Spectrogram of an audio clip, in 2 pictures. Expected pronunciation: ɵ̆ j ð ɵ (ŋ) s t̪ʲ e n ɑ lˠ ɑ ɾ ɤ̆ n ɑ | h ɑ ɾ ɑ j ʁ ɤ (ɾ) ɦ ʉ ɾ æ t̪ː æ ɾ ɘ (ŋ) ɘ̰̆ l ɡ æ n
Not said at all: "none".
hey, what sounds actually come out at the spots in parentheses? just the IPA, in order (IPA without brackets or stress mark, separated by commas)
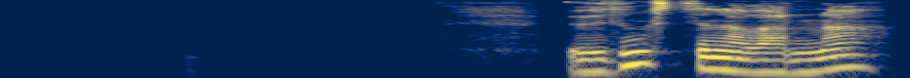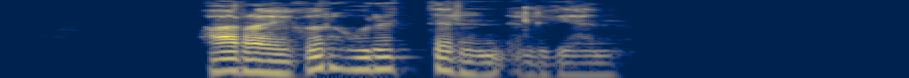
ŋ, ɾ, n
